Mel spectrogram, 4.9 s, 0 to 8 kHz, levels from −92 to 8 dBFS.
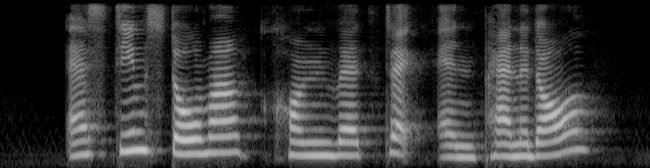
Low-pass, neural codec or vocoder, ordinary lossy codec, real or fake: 7.2 kHz; codec, 16 kHz, 2 kbps, FunCodec, trained on Chinese and English, 25 frames a second; AAC, 48 kbps; fake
